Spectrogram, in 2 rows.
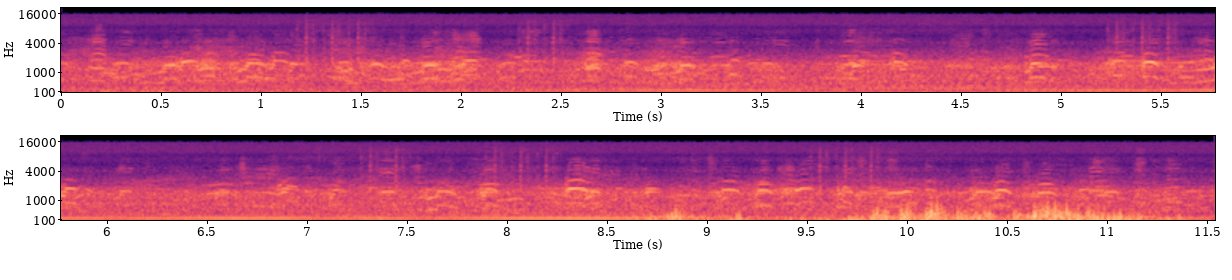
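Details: Flock of sandhill cranes at Montezuma National Wildlife Refuge visitor center, November 2020, some leaping in display; a continuous chorus of rattling, rolling calls from many birds, a low steady hum, and bursts of low rumbling near the end.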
